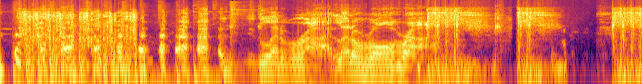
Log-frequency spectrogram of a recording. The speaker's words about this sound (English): Gunshots from everybody.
